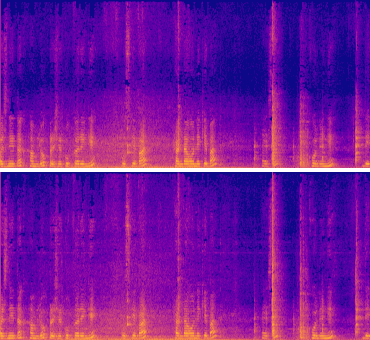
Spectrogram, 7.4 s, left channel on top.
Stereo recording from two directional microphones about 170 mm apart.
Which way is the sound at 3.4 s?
30° left (ahead or behind).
